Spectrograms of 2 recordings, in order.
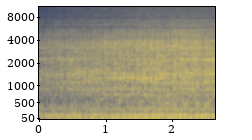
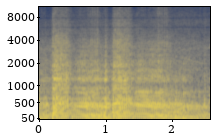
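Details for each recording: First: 1954 Ford F100 shortbed engine at idle, steady high thin whine over an even idle; probably the power steering pump, possibly the fan, not confirmed; may need a power steering flush and fill. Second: 1954 Ford F100 shortbed running, heard at the rear: deep throaty exhaust rumble rising cleanly on throttle blips and settling evenly; healthy engine note, with slight power steering whine noted.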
